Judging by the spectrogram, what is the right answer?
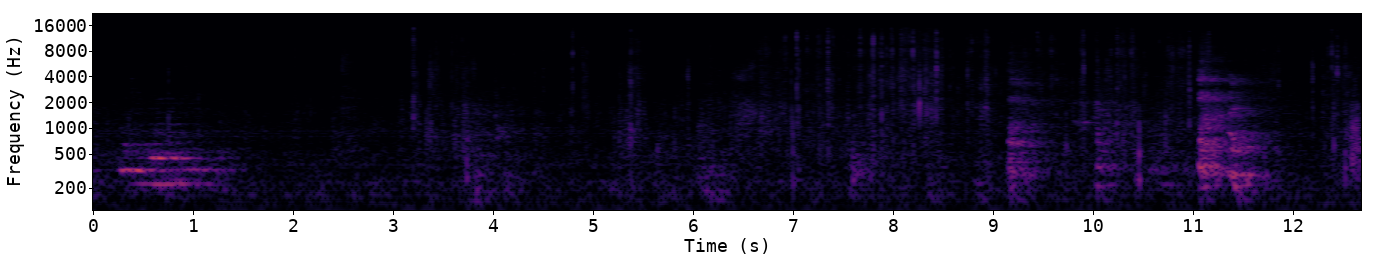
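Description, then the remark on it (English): Many Bible pages turning at once as people look up a passage in the Old Testament, a steady overlapping rustle and crinkle of thin paper, with occasional louder flips and a faint voice near the start. “I still hear pages turning, I'll give you a moment.”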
